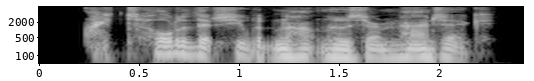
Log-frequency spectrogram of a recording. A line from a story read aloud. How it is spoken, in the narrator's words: he whispered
